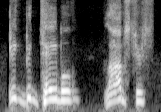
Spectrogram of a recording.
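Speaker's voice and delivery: very high-pitched, put-on excitement; mock fussing. Waiter mimics the kitchen's fuss over lobsters, high and mocking. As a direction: send up the fuss in a high little voice.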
